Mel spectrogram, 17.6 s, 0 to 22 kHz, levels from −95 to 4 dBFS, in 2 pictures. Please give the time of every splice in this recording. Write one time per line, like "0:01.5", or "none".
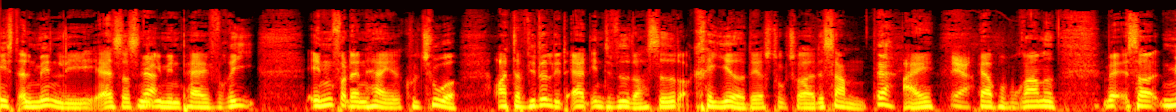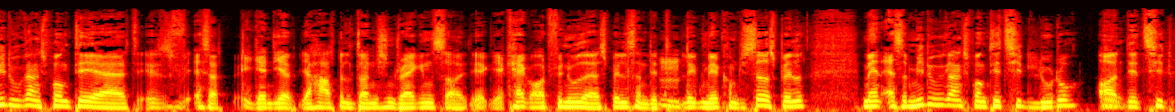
0:06.8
